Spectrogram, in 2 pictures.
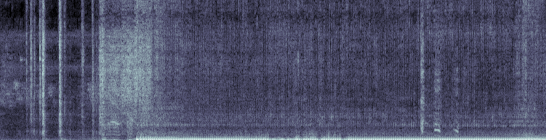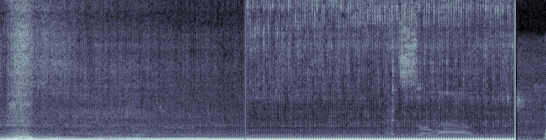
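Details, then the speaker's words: Chevrolet HHR with the old cat-back exhaust cut off, before the new Walker stainless system is fitted: loud, raw, booming low rumble at idle that swells sharply when revved, with no muffling at all. "You know I gotta figure out, I gotta find out what this sounds like without an exhaust. Guaranteed this is gonna sound so bad."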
